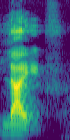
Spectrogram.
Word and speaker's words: live: i'll live or die the meaning of this leaf is to have life and it rhymes with the word give last night i saw the ben play life this life means in real time performance and it rhymes with the word hype so leave give life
